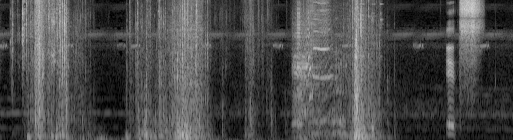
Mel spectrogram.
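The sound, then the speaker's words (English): Squealing, scraping creaks as a coffin lid is pried open, coming in a few separate bursts of grinding friction with short pauses between them and a sharper, higher squeak near the end. “At last, we got the coffin up. You don't have to look. This is my job. I'll have it open in a minute.”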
